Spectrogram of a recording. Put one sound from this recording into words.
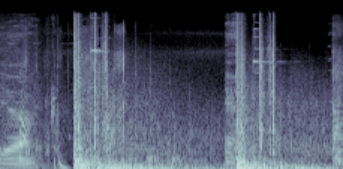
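Gunshots crack in a game.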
